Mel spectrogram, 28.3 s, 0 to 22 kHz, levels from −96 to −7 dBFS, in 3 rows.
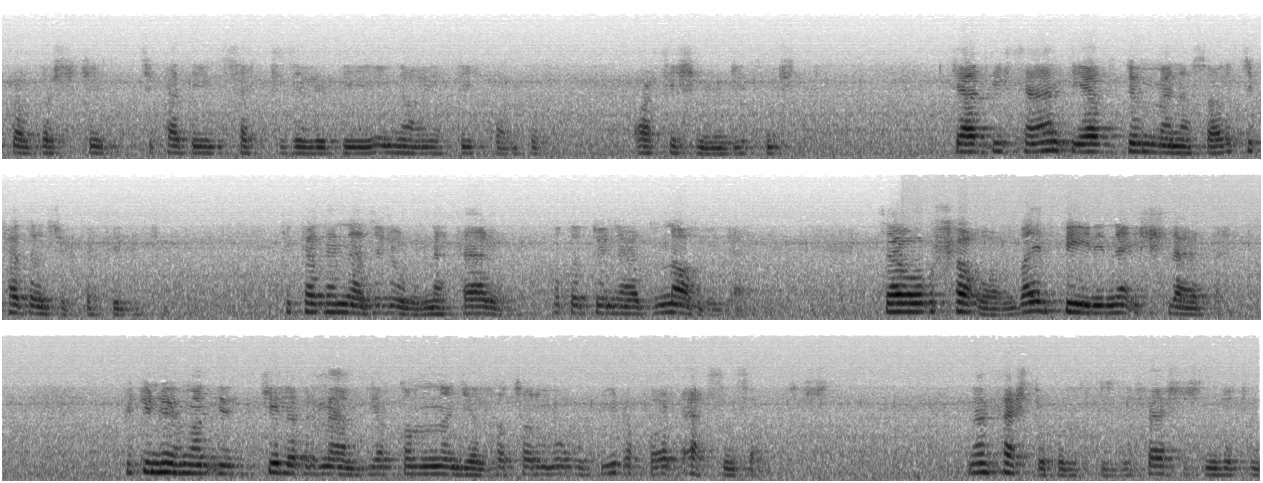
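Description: From the start until about 16.2 s, there's de-emphasis applied wrongly: a treble cut got added where no pre-emphasis existed to undo, or was applied a second time. The top slopes off smoothly, about 8 dB down at 10 kHz relative to 1 kHz, so everything sounds dull and muffled.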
